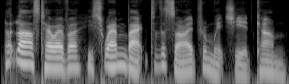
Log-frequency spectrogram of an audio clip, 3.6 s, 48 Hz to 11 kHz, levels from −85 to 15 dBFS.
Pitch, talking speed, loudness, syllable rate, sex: 130 Hz, 230 wpm, -18 LUFS, 4.6 syllables/s, male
